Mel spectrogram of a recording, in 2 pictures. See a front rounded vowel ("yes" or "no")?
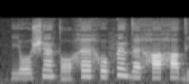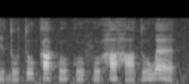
no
